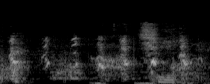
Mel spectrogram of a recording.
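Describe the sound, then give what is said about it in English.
A puppy gives several short, high yips and whimpers in quick succession, bright and nasal, alone with no talk. “just wait a second till I hold my puppy.”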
